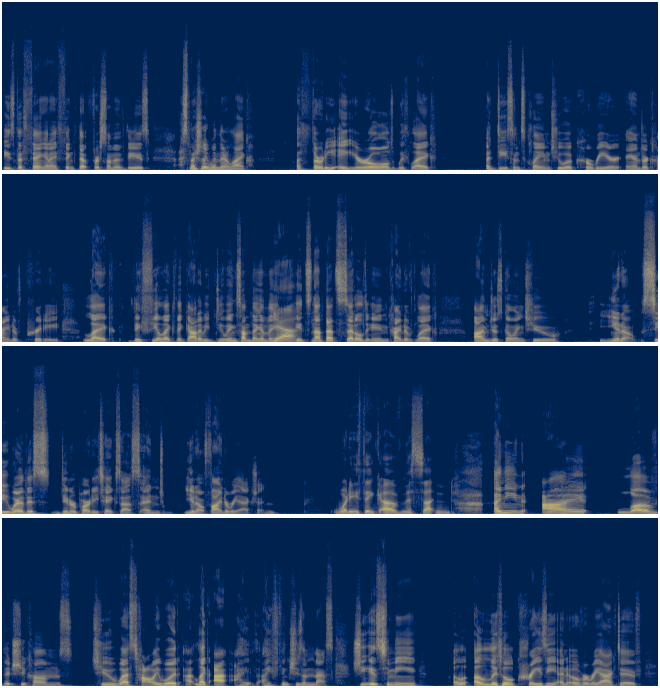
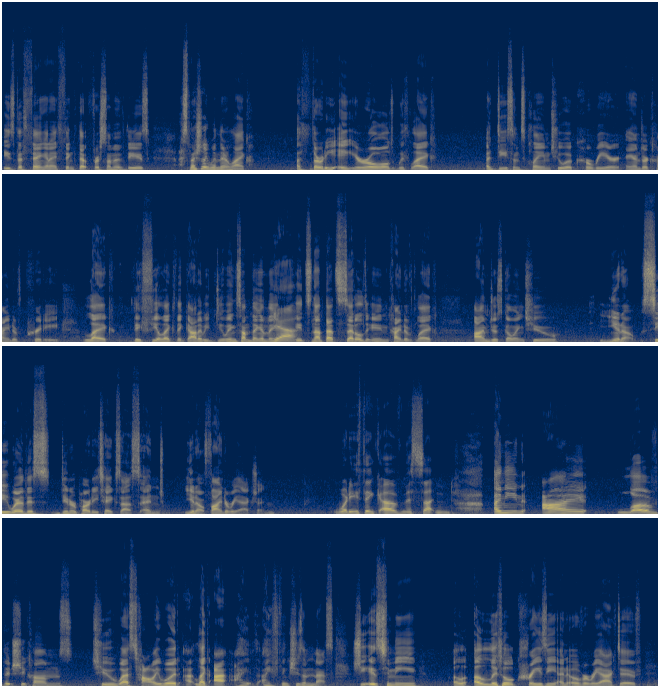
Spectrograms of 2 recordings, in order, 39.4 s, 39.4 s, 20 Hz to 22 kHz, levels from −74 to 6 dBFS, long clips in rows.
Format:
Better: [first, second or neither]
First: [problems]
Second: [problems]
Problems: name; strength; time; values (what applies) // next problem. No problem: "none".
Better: first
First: none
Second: hiss; faint; throughout; 30 dB below the speech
